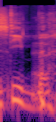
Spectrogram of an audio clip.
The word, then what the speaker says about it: Antibes: Precisamente ad Antibes. – Antib, Antibes. Antib, Antibes, Antibes. Mi raccomando, Antib, pronunciare Antib. – la S alla fine.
